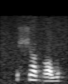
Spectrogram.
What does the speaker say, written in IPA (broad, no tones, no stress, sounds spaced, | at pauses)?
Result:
ʃ ɐ ɡ ɒ v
